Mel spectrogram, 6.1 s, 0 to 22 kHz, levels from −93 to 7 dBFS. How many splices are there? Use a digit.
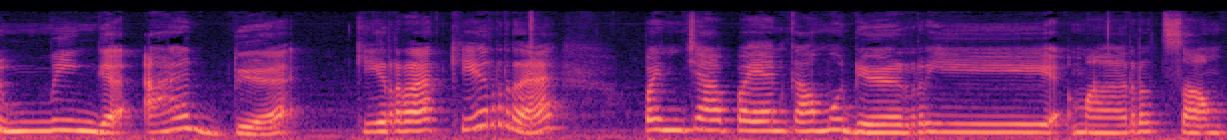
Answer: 0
